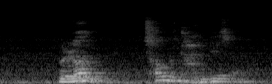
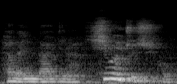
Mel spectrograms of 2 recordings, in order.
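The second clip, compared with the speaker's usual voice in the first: fervent prayer; 6 dB louder than usual. Acted. Pastor leading the congregation in prayer, fervent. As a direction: pray aloud for the whole church, building.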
